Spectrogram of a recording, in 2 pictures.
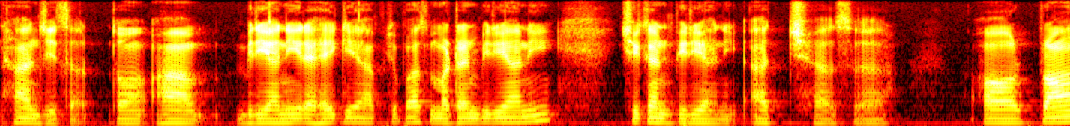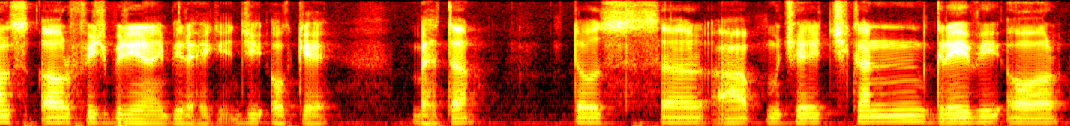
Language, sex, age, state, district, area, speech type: Urdu, male, 45-60, Telangana, Hyderabad, urban, spontaneous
